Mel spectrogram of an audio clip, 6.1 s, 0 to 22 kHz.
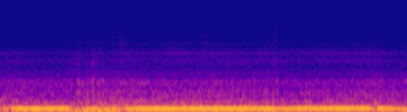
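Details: Toyota JZX100 with 1JZ engine, driving laps on the C1 expressway: deep steady drone building smoothly under load with no stumbles or pops; the earlier misfire has stopped after about three minutes and it runs normally.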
